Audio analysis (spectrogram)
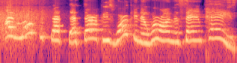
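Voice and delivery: high, sarcastic impression of the husband; mock partner voice. Mocking the husband at therapy, in a high sarcastic voice. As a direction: mimic him in a high put-on voice.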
